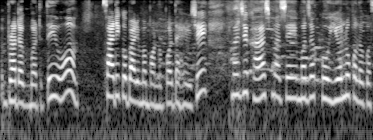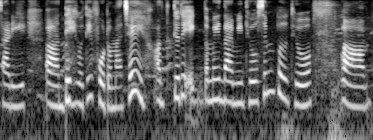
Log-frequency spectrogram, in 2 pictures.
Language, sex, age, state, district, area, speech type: Nepali, female, 18-30, West Bengal, Darjeeling, rural, spontaneous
